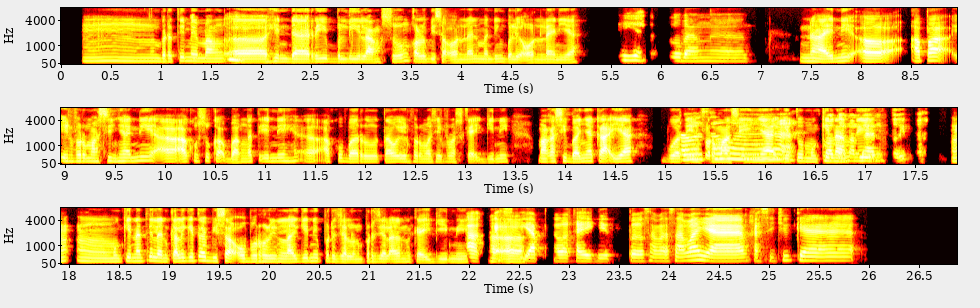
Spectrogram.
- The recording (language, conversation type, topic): Indonesian, podcast, Tips apa yang kamu punya supaya perjalanan tetap hemat, tetapi berkesan?
- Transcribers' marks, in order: tapping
